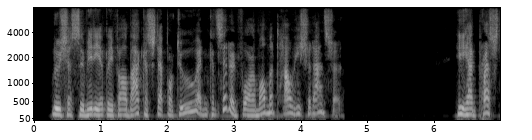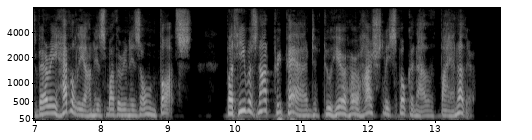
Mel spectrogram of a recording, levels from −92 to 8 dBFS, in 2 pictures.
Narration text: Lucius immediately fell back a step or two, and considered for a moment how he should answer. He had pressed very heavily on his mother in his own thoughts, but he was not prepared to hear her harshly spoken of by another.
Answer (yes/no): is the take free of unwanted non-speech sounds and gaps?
yes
